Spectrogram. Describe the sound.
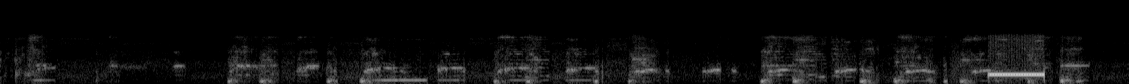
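A phone line rings out in repeated steady tones, evenly spaced like an outgoing call waiting to connect, as an interview guest is being called in; it ends with a brief loud beep, and faint, muffled voices murmur underneath.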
